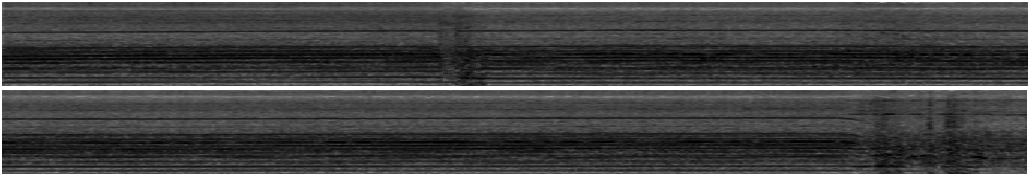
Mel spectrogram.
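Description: A car engine drones steadily at high revs.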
